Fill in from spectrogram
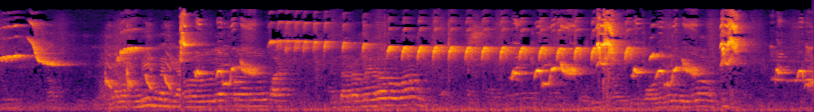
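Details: Young white-rumped shama in training: rapid high chirps and a long buzzy sustained trill, mixed with lower harsh rasping phrases and faint voices.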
